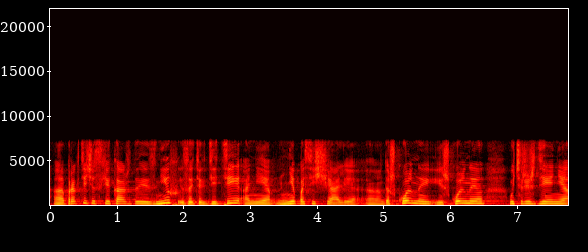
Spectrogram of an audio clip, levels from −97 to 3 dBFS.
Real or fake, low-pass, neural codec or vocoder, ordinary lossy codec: real; 7.2 kHz; none; none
